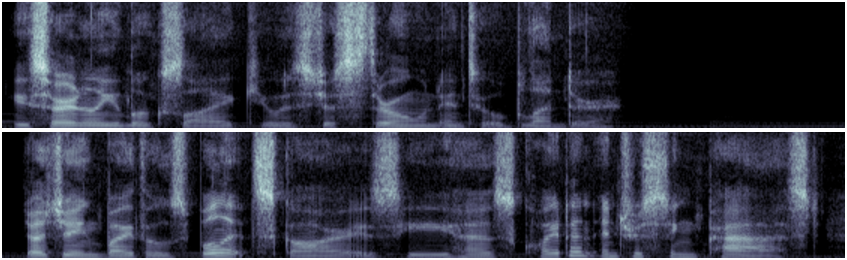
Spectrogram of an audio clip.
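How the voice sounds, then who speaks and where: A woman's voice: fairly low pitch, a little slow. Playful woman streamer over background music. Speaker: streamer playing and reading aloud a horror game. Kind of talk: casual livestream chat mixed with reading game text aloud.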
